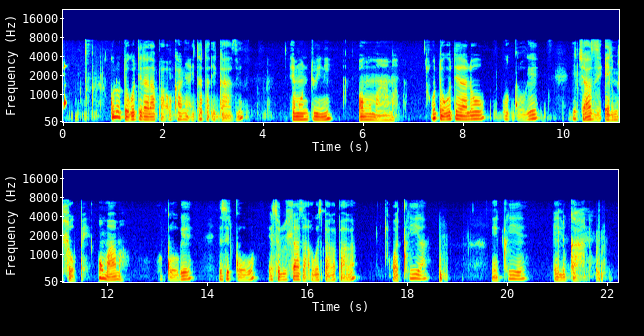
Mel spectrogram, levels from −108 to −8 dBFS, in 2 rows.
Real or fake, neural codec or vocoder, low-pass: real; none; 7.2 kHz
